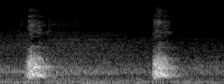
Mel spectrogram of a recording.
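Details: Alaskan Malamute and Golden Retriever vocally warming up before a walk; two short loud barks about 1.3 seconds apart, with a person calling in Slovene between them.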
